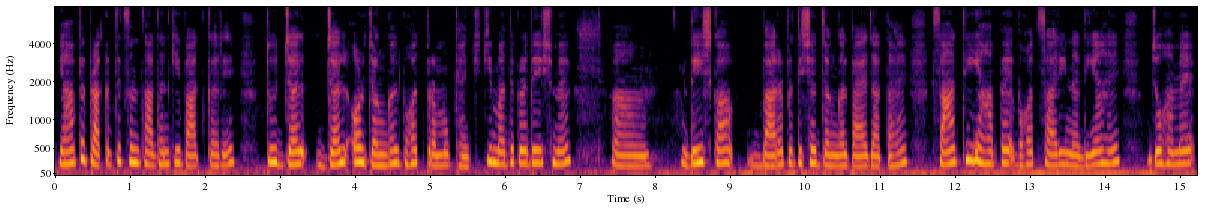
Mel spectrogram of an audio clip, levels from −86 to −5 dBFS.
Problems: constant background noise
